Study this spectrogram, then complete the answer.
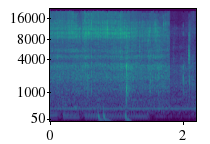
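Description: Chicken fried rice sizzles and fries steadily in a hot pan while being stirred and mixed, with soft scraping knocks from the stirring over a continuous crackle.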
